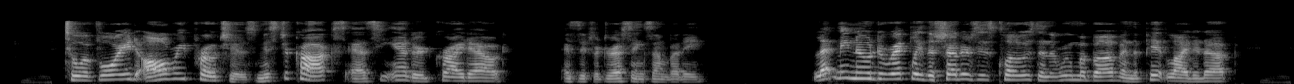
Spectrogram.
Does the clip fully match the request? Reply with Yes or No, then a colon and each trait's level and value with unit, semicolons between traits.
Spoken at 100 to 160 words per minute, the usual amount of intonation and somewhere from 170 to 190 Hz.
No: average, 155 wpm; wide, 7.6 semitones; medium, 185 Hz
